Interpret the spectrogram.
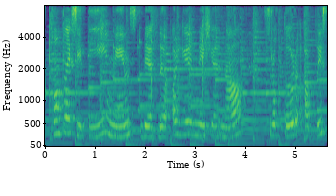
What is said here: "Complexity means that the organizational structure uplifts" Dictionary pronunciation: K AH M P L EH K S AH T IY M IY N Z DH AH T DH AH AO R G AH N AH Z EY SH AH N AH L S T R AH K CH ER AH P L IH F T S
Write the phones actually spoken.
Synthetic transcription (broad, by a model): K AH M P L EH K S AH T IY M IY N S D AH T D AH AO R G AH N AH S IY AH N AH L S T R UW K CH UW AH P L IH S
